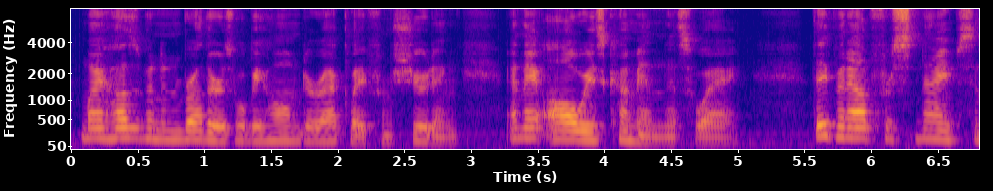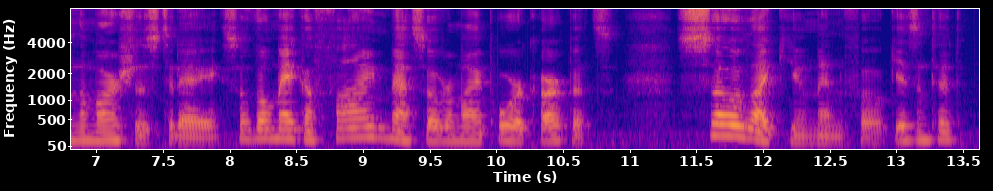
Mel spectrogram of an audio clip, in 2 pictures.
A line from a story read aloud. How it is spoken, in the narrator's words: She rattled on cheerfully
